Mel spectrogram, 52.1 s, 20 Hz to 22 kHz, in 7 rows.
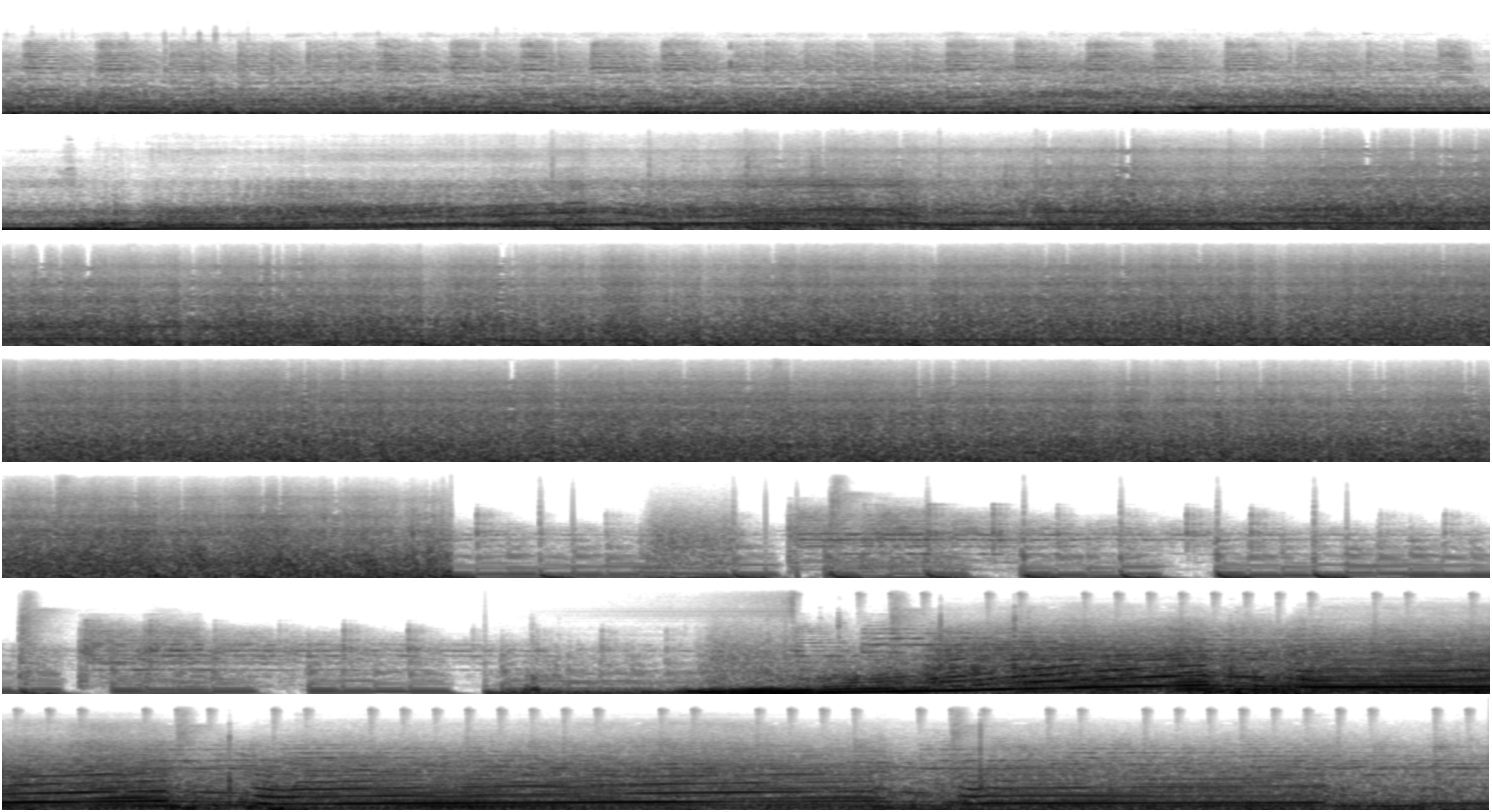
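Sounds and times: wind and road noise: 0:00.0 - 0:32.2, 0:33.0 - 0:33.6, 0:39.6 - 0:52.0
car engine revving through gears: 0:05.1 - 0:32.0, 0:39.6 - 0:52.0.

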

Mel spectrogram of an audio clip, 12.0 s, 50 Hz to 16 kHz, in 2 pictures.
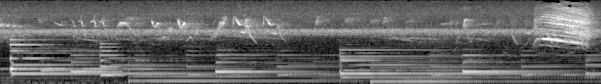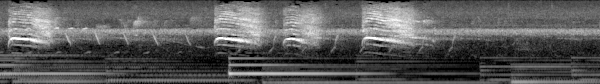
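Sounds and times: slow soft piano music: 0:00.0 - 0:12.0
harsh raspy bird calls: 0:04.6 - 0:10.8.

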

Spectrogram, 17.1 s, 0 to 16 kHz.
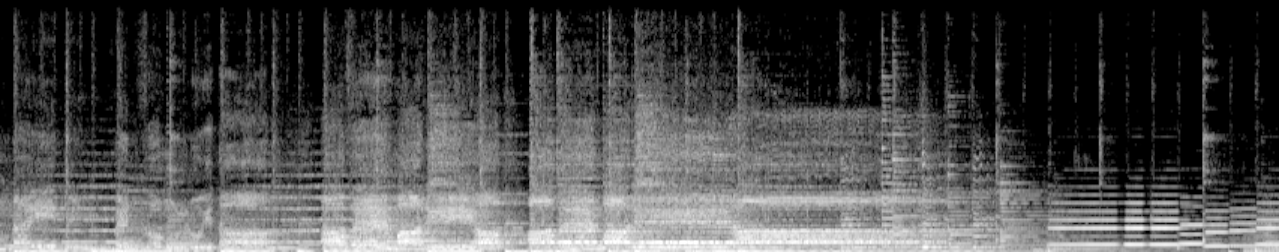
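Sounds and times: pulsing bass: 0:00.0 - 0:05.1, 0:05.7 - 0:15.5
choir singing a hymn: 0:00.0 - 0:13.0.

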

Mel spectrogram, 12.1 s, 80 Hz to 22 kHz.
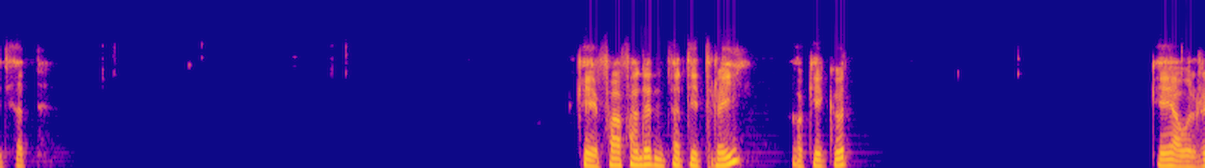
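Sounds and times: faint steady hum: 0:00.0 - 0:12.0
computer mouse clicks: 0:01.0 - 0:02.2, 0:02.9 - 0:03.6, 0:09.5 - 0:10.3.

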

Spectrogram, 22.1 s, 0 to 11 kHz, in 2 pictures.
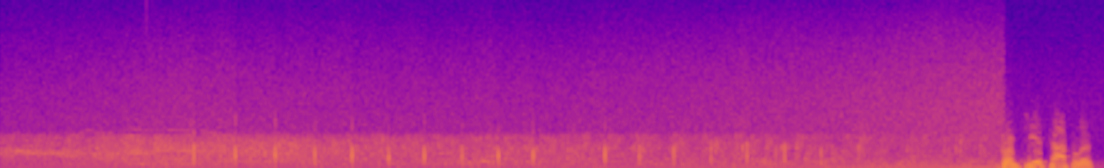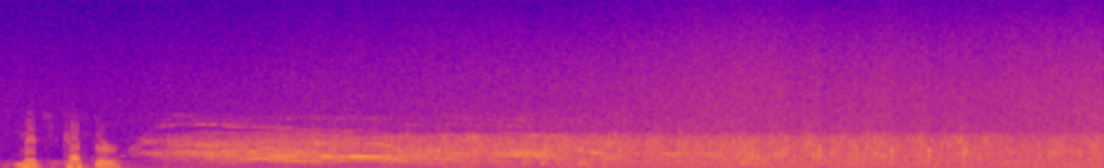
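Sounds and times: crowd applauding: 0:00.0 - 0:10.0, 0:12.4 - 0:22.0
steady low hum: 0:00.0 - 0:12.4, 0:13.4 - 0:22.0
nearby person clapping: 0:01.1 - 0:10.0, 0:15.0 - 0:22.0.

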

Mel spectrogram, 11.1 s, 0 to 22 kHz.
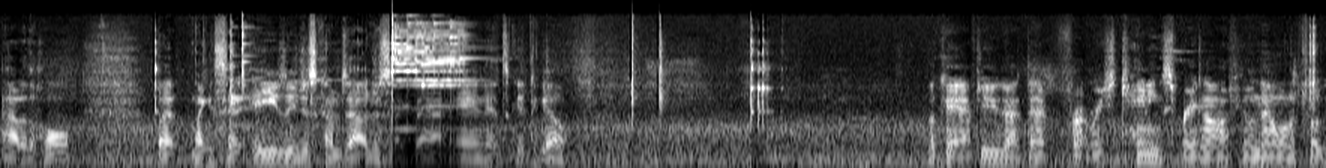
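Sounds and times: low background hum: 0:00.0 - 0:11.0
short ringing clink: 0:03.2 - 0:04.1.

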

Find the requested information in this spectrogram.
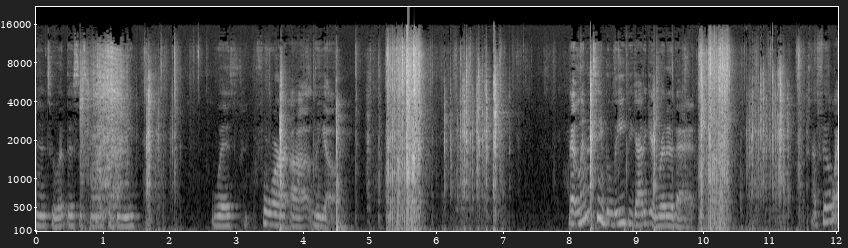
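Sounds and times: cards rustling while shuffled: 0:00.7 - 0:02.4, 0:03.6 - 0:11.6.

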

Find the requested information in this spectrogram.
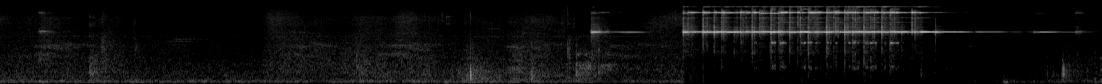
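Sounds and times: altar bells ringing: 0:05.9 - 0:11.0.

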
